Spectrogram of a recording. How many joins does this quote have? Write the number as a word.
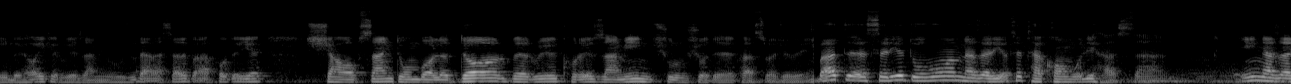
four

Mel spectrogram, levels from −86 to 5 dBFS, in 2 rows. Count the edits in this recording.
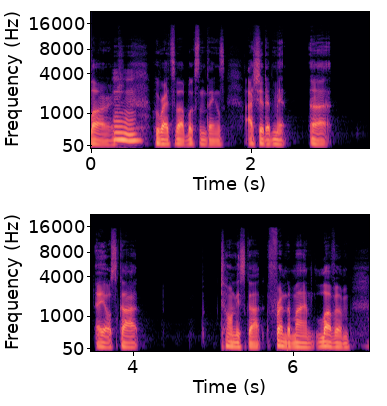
zero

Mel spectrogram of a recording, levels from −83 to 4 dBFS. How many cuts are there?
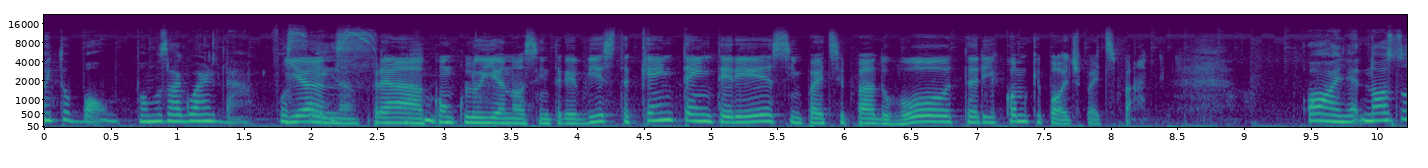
zero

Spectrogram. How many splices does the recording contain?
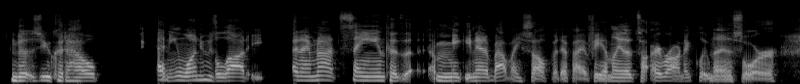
four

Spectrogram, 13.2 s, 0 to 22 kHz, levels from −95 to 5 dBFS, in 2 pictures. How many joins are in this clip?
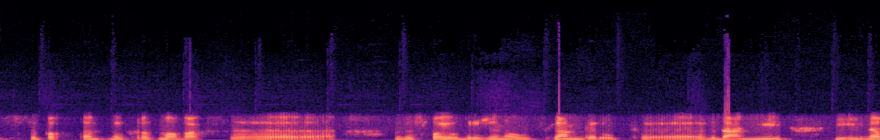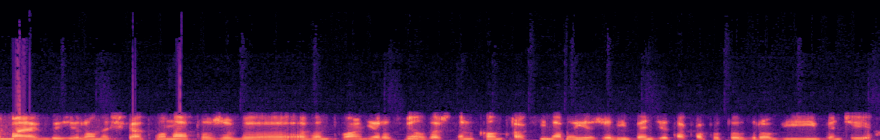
two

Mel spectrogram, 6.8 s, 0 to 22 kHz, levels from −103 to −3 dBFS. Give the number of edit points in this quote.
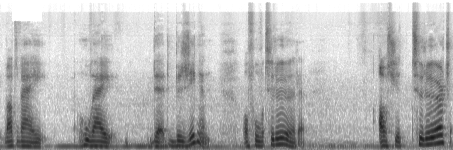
four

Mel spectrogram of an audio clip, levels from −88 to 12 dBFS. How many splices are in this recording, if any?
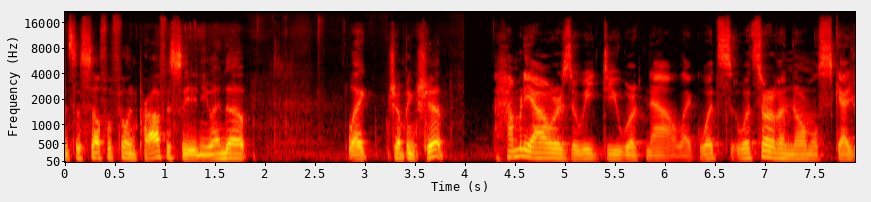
zero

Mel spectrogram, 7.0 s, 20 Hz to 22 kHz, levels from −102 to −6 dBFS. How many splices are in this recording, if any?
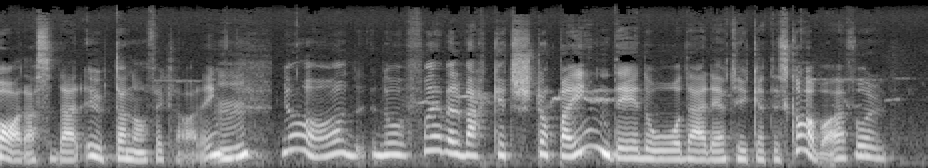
one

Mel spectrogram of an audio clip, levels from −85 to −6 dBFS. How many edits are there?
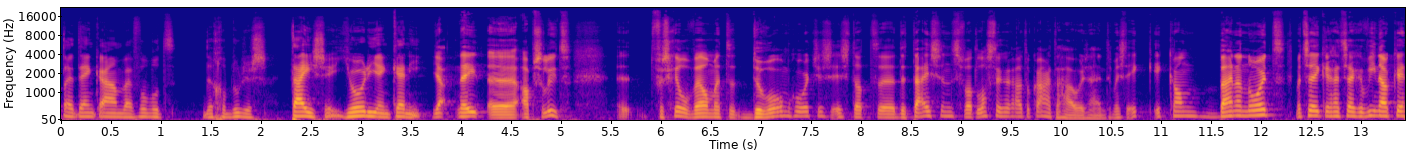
one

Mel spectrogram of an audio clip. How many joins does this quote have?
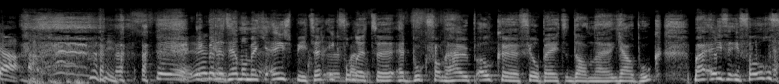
zero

